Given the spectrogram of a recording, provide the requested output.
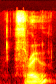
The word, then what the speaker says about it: through: For example, there are many different pronunciations of O-U-G-H. Ought, through, enough.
